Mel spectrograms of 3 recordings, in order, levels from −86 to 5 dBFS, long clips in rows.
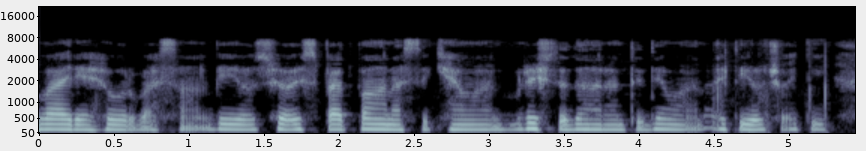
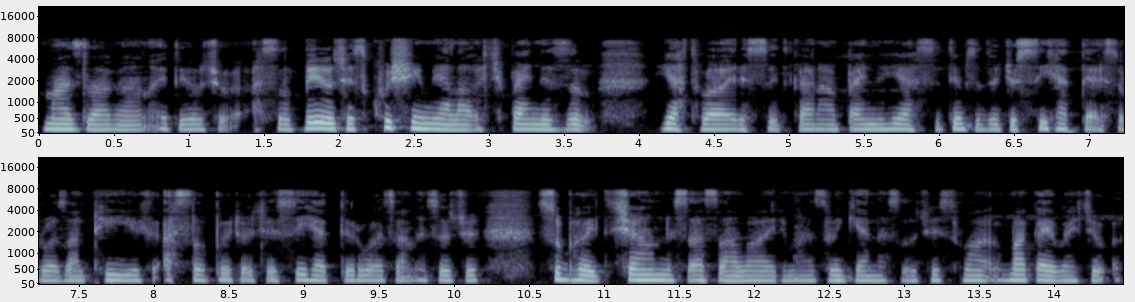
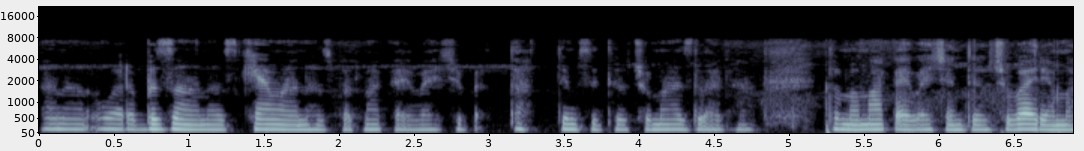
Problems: background sounds at intervals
